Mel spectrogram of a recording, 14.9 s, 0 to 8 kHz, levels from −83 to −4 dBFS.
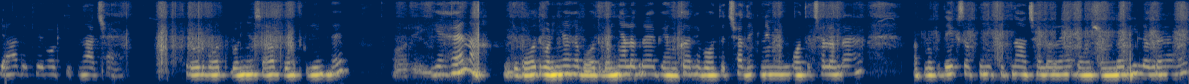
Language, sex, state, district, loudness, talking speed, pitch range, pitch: Hindi, female, Jharkhand, Sahebganj, -25 LUFS, 195 wpm, 220-240 Hz, 230 Hz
